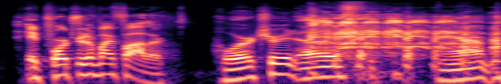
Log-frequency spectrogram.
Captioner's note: laughs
